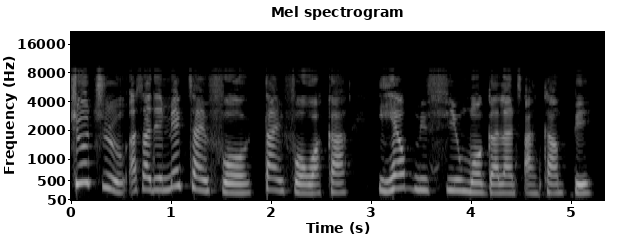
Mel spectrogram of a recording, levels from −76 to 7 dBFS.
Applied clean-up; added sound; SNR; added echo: none; none; none; none.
